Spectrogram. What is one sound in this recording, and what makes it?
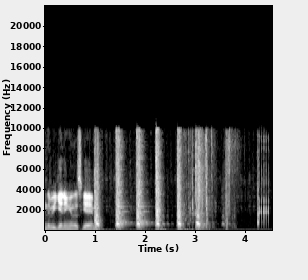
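A metal crowbar clangs against a metal grate.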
